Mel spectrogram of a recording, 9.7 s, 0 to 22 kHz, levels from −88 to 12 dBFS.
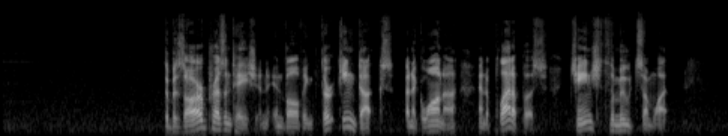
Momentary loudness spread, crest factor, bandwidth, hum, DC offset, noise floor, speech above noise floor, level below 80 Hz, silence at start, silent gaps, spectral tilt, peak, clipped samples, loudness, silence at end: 14 LU; 26 dB; 15 kHz; none; under 0.1%; -75 dBFS; 42 dB; -86 dBFS; 2.2 s; none; -1.5 dB/octave; -8 dBFS; under 0.1%; -31 LUFS; 0.85 s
